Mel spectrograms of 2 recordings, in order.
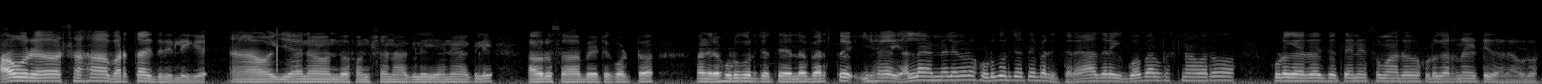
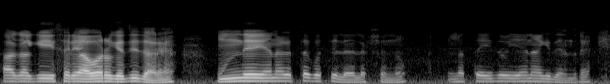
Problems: none marked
